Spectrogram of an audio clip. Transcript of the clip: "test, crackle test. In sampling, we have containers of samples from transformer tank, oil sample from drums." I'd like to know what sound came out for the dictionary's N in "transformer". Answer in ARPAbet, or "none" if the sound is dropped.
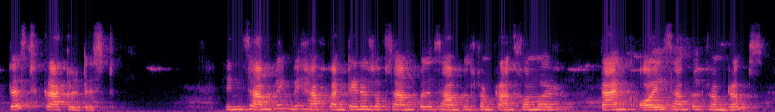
N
